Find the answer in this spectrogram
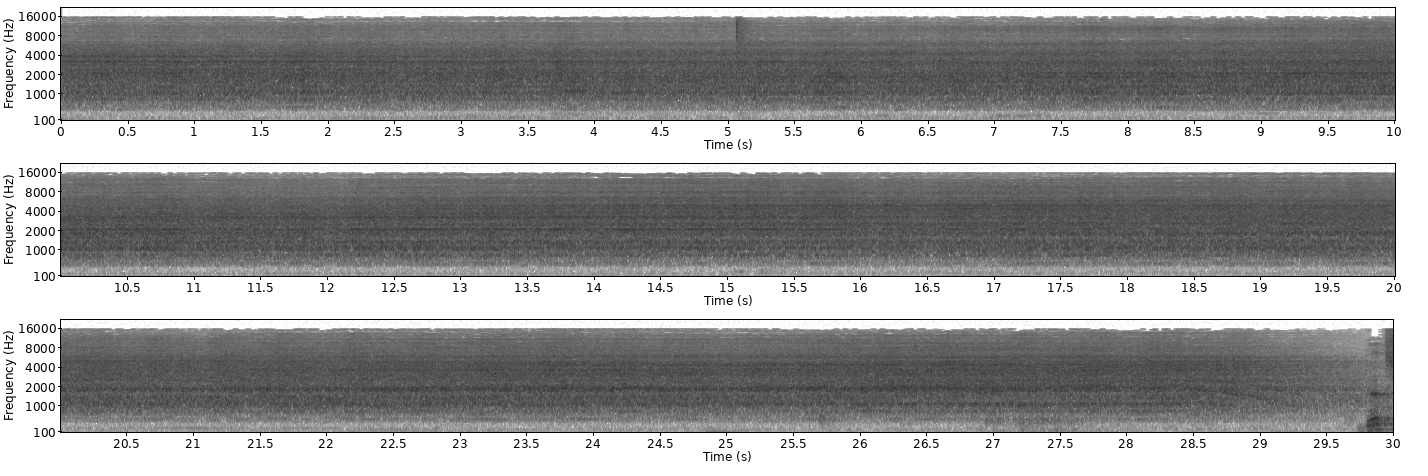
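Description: Sky-Watcher AZ-GTi altazimuth mount's motors slewing at speed on a GoTo command, a steady whir with a high whine. It stops near the end as the mount arrives at its target star.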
